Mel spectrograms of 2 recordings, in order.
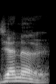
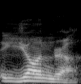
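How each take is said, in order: First: It begins with a 'j' sound, like 'jener'. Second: It begins with a 'y' sound, like 'yonra'. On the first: The speaker calls it wrong. "This is not जेनर। इसको भी गलत pronounce करते हैं लोग।" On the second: The speaker calls it right. "This is called योनरा"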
